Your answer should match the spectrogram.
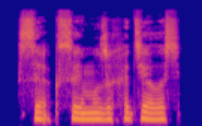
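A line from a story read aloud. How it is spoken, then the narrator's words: Grumbling. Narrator (Russian): проворчала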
